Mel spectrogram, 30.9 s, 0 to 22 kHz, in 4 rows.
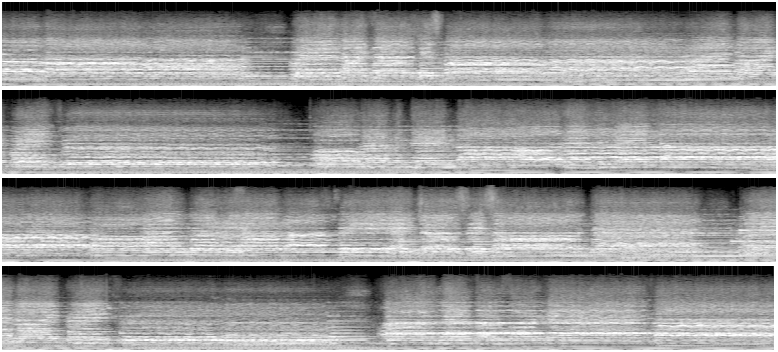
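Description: A 40-voice choir singing a gospel song, played from a vinyl LP, in sustained phrases with short breaks between them.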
